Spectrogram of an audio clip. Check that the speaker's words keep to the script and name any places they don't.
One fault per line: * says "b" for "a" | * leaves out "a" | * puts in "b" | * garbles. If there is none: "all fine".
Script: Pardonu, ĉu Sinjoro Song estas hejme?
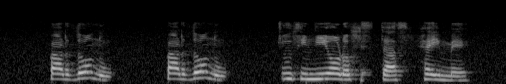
* puts in "pardonu"
* leaves out "Song"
